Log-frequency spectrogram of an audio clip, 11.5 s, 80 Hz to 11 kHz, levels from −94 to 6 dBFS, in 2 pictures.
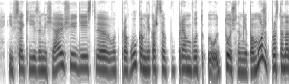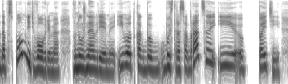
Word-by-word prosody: и - - -5
всякие 190 +1 -3
замещающие 190 +7 -1
действия. 195 -3 -1
Вот 175 +1 -6
прогулка, 215 +6 0
мне 185 -1 0
кажется, 195 0 -1
в 180 +1 -16
прям 195 -1 -1
вот 185 0 -3
у - - -1
точно 185 -2 +1
мне 165 0 -2
поможет. 230 - +2
Просто 215 0 0
надо 210 0 +3
вспомнить 340 - +2
вовремя, 170 -3 +1 0.3
в 200 - +2
нужное 200 -1 +4
время, 160 -4 0
и 230 - -4
вот 245 -1 +6
как 215 -2 0
бы 190 -1 0
быстро 190 +2 0
собраться 300 - +1
и, 240 -3 -2
э, - - -1 0.3
пойти. 215 -7 -2
195 Hz, 160 wpm, -23 LUFS, 180-225 Hz, 0.3 s, вот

